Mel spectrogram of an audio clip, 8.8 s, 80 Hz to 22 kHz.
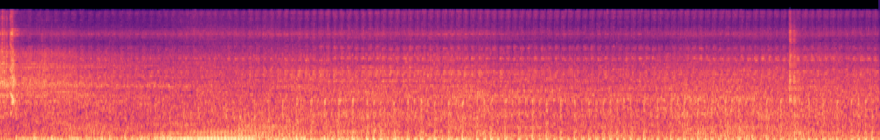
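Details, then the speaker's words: Shogun 125 motorcycle after adding oil, refitting the exhaust and tightening a part that had come loose: the engine settles into a steady, even idle with the earlier heavy rattle gone, quiet even at low revs. "Sebelumnya tidak bisa karena benda itu berguncang hebat, mengeluarkan suara berderak. Oke, bagus. Sekarang suasananya tenang, kan, bahkan pada kecepatan rendah."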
